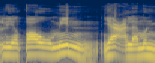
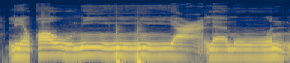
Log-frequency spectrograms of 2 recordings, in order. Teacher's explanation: Bunyi tanwinnya ini kita masukkan ke huruf ya, kita baca liqaumi ya'lamun. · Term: idgham bi gunnah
